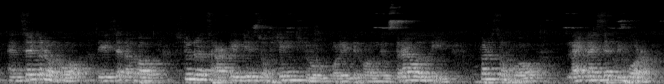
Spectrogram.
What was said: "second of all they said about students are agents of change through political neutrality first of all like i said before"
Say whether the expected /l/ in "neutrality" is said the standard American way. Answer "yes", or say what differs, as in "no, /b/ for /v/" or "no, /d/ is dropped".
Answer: no, /l/ is dropped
